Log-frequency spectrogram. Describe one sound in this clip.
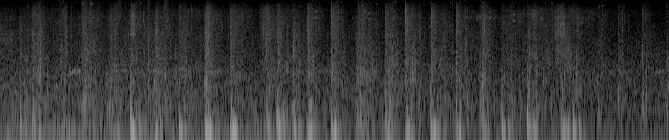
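Heavy footsteps thud on snow and dirt.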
